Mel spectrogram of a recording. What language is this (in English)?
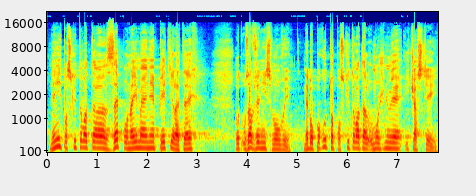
Czech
